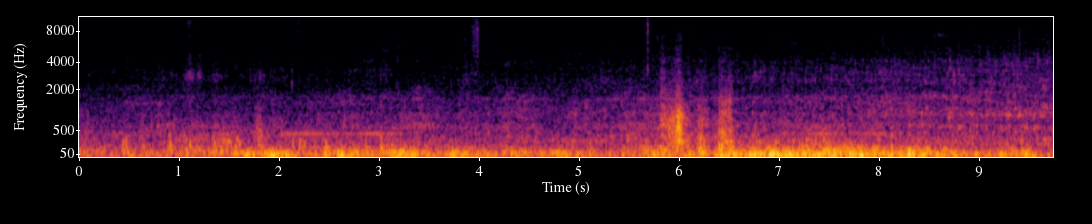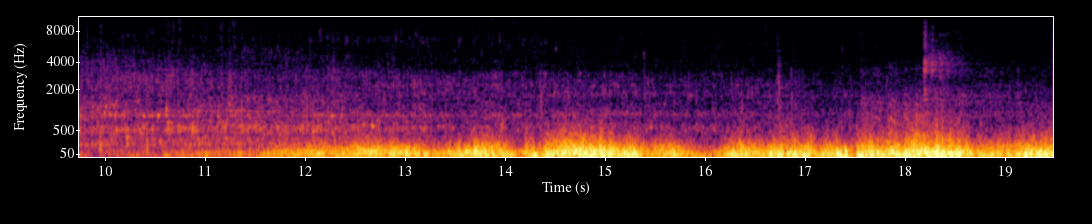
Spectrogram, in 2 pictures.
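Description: Wind blows outdoors, buffeting loudly at times.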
